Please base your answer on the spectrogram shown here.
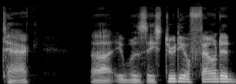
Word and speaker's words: TAC: It was produced by Group TAC, TAC, but they do want you to pronounce it TAC.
